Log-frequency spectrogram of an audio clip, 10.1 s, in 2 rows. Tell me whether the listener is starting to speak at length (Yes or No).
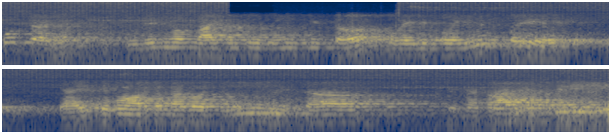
No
